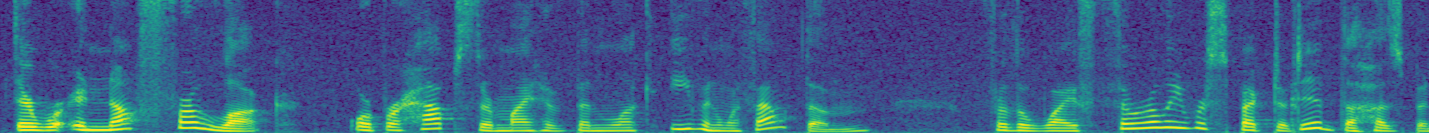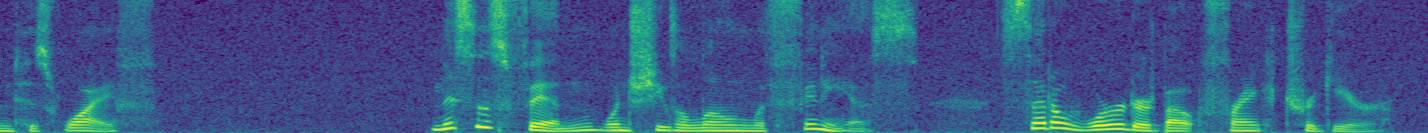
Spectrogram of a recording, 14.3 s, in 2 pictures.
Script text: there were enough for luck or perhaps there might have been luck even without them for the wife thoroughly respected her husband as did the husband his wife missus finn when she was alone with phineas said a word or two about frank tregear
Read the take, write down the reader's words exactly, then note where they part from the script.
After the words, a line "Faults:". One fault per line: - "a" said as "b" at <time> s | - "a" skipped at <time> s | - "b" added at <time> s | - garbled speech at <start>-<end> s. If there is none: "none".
there were enough for luck or perhaps there might have been luck even without them for the wife thoroughly respected did the husband his wife missus finn when she alone with phineas said a word or about frank tregear
Faults:
- "her husband as" skipped at 6.5 s
- "was" skipped at 10.5 s
- "two" skipped at 12.9 s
